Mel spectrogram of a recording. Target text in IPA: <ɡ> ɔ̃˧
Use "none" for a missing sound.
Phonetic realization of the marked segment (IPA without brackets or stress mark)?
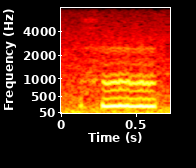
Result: x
